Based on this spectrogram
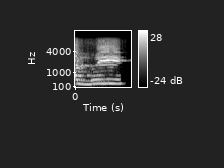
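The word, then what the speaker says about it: Louis: लुई English में लुईस इस type से लिखा है एल ओ यू आई S Hindi में उसका प्रोसेशन लुई होता है एस साइलेंट रहता है तो इस राजवंश के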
